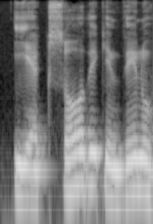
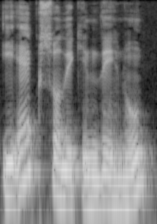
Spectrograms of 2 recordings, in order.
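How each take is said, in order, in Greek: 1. Ο τόνος είναι στη δεύτερη συλλαβή. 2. Ο τόνος είναι στην πρώτη συλλαβή. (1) "με τονισμό στην παραλίγουσα δηλαδή" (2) "με τονισμό στην προπαραλίγουσα"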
